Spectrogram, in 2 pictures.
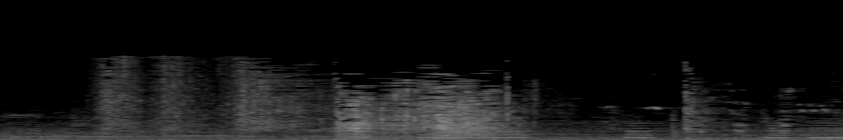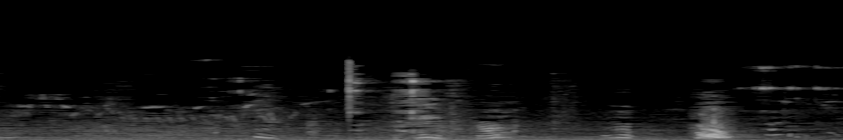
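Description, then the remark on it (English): A dog barks and whimpers in short, high-pitched bursts, growing louder toward the end, with a few yips over a low background hum and some indistinct talking early on. “Look at the cute dog.”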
